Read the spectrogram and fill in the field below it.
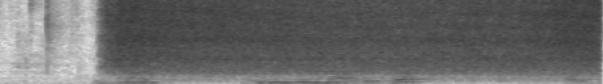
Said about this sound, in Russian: Вот у нас уже варится картошечка, и начинаем делать пережарку. Наливаем масло, вот, и сначала выкладываем грибы.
